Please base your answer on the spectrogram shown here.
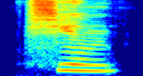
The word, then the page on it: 腥: xīng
